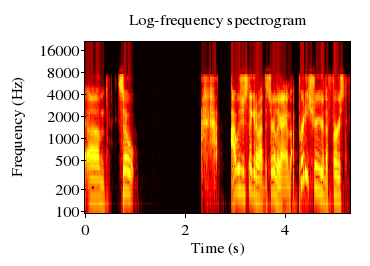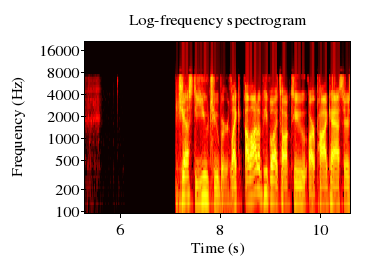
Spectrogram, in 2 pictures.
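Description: Man, podcast host, rambling, self-deprecating, casual chat, mid-pitched voice, very dry sound. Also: no room sound, muffled recording.

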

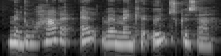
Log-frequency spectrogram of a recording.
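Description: A woman's voice: medium pitch, husky, natural voice. A woman reading as a helpful hare. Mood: reassuring.

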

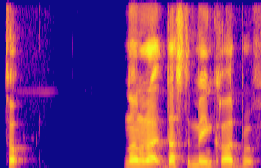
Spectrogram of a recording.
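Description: A man's voice: fairly high pitch, lively intonation, normal speed, mellow, clean tone. A man with an East London street accent, bantering casually as a podcast host in slangy roadman style. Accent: East London, multicultural street London. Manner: slangy, roadman-style talk with bro, bruv, innit.

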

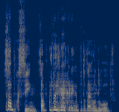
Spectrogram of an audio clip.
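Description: A man's voice: sits high, big pitch swings, racing, a bit bright, slightly rough, dry recording. A young man with a European Portuguese accent, chatting casually in a crude, slangy way and rambling with repetitions. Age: young adult. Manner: crude, slangy, heavy swearing. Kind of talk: casual chat.

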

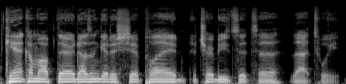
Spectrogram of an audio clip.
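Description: A man's voice: on the low side, moderate pace, darkish tone. A man co-hosting a casual podcast, recapping news with fillers and restarts. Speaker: podcast co-host.

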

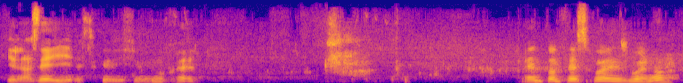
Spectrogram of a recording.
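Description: Hosting a solo podcast from Catalonia, Spain, a 49-year-old man thinks aloud in an unscripted, informal monologue, rambling in Spanish with a Catalan accent; Catalan is his first language, alongside Spanish. He speaks slowly and expressively at a fairly low pitch, on a dull lo-fi home recording with clear background noise.

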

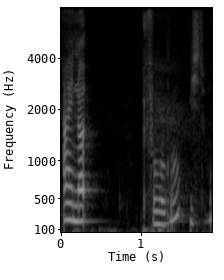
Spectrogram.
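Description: A young woman with a European Portuguese accent hosts a casual podcast chat. She talks in a chatty, playful way with quick slangy asides. Her pitch sits in a middle range for a woman. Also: a little mellow. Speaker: podcast host.

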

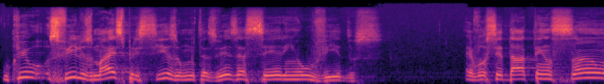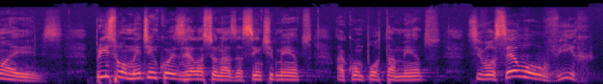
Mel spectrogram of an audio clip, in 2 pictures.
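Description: A man, a father giving gentle, instructive parenting advice and warmly addressing his listeners. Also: fairly high pitch. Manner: gentle and didactic, calls listeners "dear ones". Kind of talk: earnest advice talk to listeners.

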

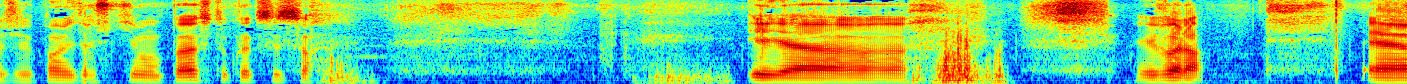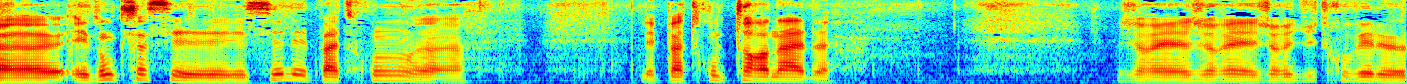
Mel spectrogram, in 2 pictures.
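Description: A podcast host with a medium-pitched voice muses on management in a casual solo talk. He's loose and chatty, full of fillers and restarts, and laughs at his own asides.

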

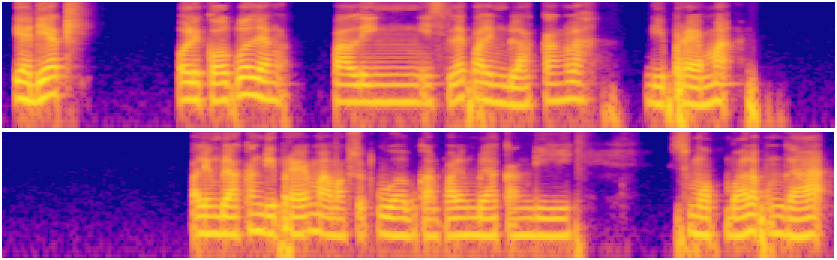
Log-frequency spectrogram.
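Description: A man's voice: medium pitch, little pitch movement, normal speed, long pauses, muffled recording. A young man chatting casually as a podcast co-host, in informal slang with many restarts and bits of English. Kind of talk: casual chat.

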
